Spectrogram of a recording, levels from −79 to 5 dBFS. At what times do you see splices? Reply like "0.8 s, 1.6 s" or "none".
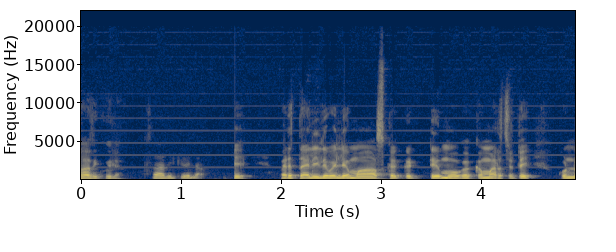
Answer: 1.5 s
